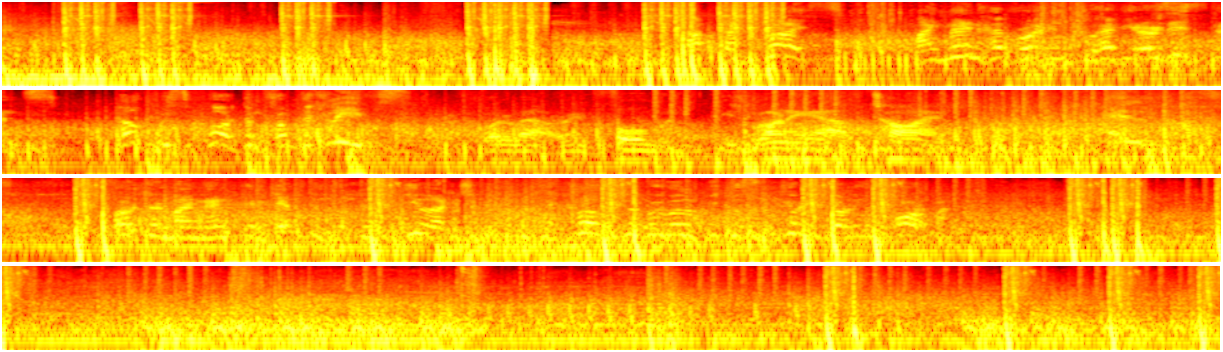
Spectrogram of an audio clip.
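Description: Rifle shots ring out in sharp, loud bursts.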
